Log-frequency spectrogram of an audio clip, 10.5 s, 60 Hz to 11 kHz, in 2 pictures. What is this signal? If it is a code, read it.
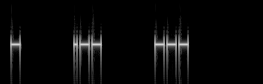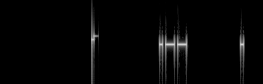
Morse code, heard as a keyed tone, about 20 wpm, spaced as for 7 wpm, 700 Hz. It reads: TWO WE
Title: 6x Character Spacing - Top 200 Words - 20wpm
